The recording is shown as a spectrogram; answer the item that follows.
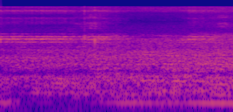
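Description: Felt-tip marker rubbing across paper as a long line is drawn, over a steady low hum.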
